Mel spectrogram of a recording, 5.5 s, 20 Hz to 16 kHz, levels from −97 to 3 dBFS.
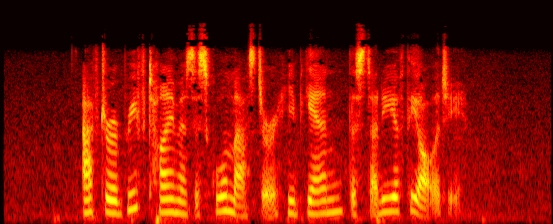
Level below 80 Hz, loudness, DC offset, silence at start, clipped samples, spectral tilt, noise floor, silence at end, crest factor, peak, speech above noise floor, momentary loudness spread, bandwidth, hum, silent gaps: -56 dBFS; -25 LUFS; under 0.1%; 0.8 s; under 0.1%; -1.5 dB/octave; -62 dBFS; 0.9 s; 22 dB; -6 dBFS; 36 dB; 8 LU; 10.5 kHz; none; none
